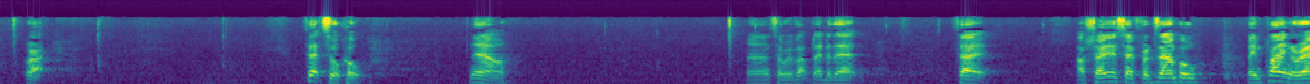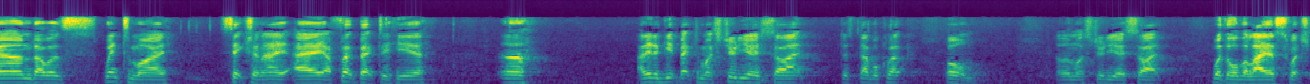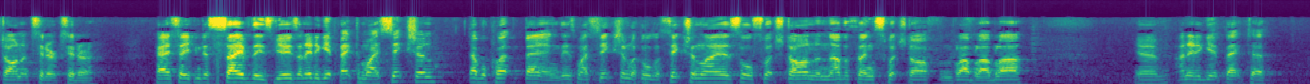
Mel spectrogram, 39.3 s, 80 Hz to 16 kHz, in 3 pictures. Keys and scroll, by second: 17.0 F2.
